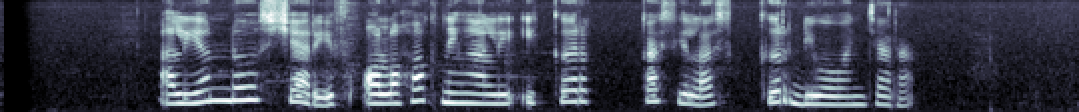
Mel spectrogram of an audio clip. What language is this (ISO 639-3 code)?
sun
